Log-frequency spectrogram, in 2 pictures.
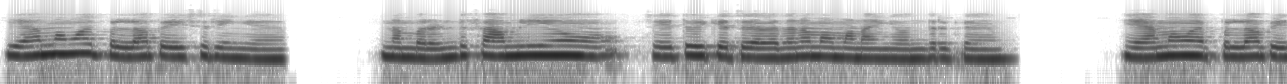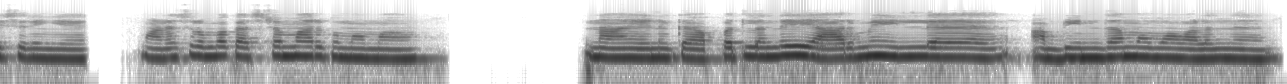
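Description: A woman voicing a grieving young niece who pleads tearfully with her uncle in an animated drama. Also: high voice, brisk, lo-fi sound, natural voice. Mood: sorrowful.

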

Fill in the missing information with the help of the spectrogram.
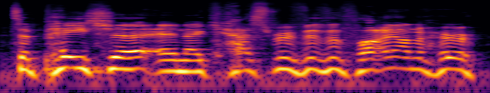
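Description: A man's voice: sits high, a little fast, heavy background noise. A man playing a tabletop game, hurriedly stating his character's actions.

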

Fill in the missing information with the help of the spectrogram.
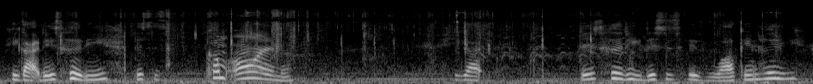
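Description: A woman's voice: fairly high pitch, slow pace, long pauses. A young woman chatting casually in a vlog, talking to her phone camera at home and on a walk. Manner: casual, laid-back, lively outbursts while gaming. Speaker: vlogger. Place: at home and outdoors walking a dog. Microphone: phone camera at arm's length. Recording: phone audio with wind noise outdoors.

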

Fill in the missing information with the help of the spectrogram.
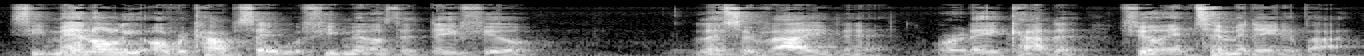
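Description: A man's voice: on the low side, brisk. A man, giving blunt dating advice in a casual monologue full of slang and repetition. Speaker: dating commentator.

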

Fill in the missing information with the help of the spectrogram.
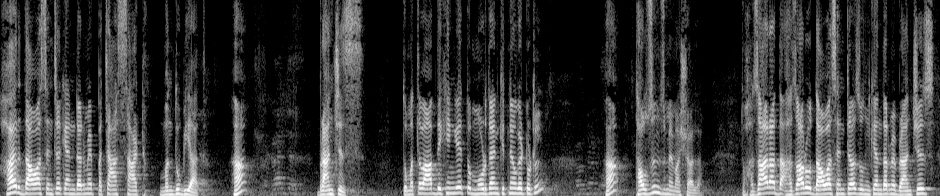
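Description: In Saudi Arabia, an Islamic speaker from India gives an earnest, explanatory religious talk in a conversational way, repeating points for emphasis. His voice sits high and is a bit bright, at normal speed.

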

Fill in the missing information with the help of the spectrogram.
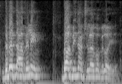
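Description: A man preaching as a rabbi in an animated sermon, swinging from loud outbursts to hushed low passages and acting out imagined dialogues. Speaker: rabbi giving a Torah lecture.

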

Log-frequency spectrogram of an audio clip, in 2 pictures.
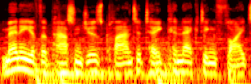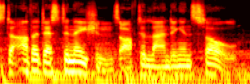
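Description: A male documentary narrator with a mid-pitched voice reads a dramatic script. Loud music plays behind him. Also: a little fast.

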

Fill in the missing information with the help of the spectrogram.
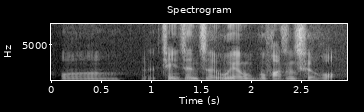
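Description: A man with a Taiwanese Mandarin accent preaching in church, telling lively stories and firing rhetorical questions at the congregation. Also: medium pitch, normal speed, gravelly. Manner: lively storytelling preacher, asks rhetorical questions, chuckles at own jokes. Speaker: pastor. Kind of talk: sermon.

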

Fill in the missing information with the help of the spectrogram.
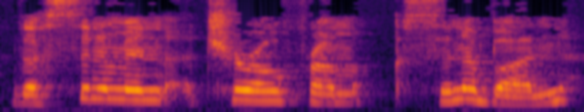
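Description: A woman's voice: mid-range voice, a little slow, crowd noise. A woman hosting a food review show in an upbeat, chatty casual way. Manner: upbeat, chatty, talks over her co-host. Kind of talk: casual chat.

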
